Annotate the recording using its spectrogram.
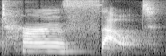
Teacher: I'm using that S to glide to the next word, but I say it as one word, turns out.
